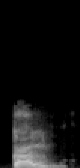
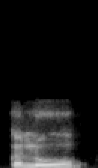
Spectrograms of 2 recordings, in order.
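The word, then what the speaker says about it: قلوب: अब इबाद, दम, दिमाआ, कल्ब, कलूब, सदर, सदूर, मालिक, मलूक। सिस्टर, प्रोनाउंसिएशन बिल्कुल ठीक रखेंगे। अब से इबाद ही बनेगा, दम से दिमा, कल्ब से कुलूब, काफ के ऊपर पेश ही आएगी, कलूब नहीं कहना, ठीक है।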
